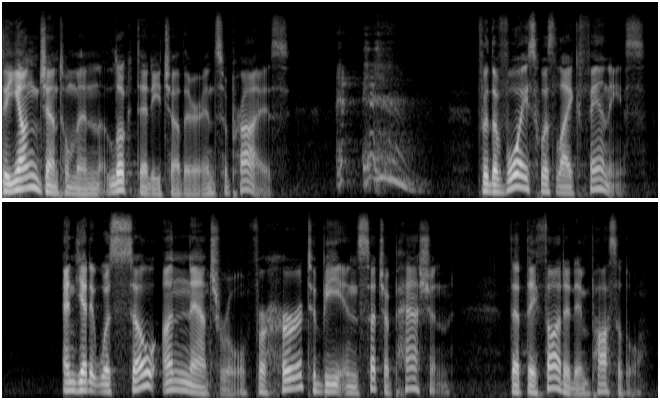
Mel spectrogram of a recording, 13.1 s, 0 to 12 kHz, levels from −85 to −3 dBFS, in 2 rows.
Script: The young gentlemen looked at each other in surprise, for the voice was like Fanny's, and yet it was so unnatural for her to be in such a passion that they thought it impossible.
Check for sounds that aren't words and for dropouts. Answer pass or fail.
fail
